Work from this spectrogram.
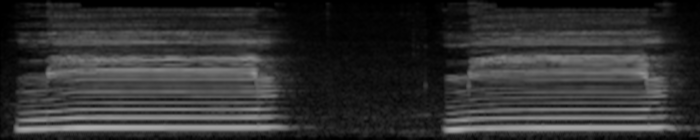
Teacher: Both lips close और यह light letter है। · میم دونوں ہونٹ بند کر کے میم ادا ہوتا ہے. بوتھ لپس کلوز، اور یہ لائٹ لیٹر ہے.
